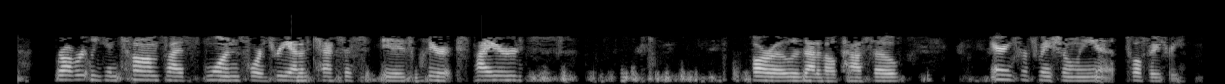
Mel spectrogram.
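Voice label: Incident Tactical 3, Scanner audio recording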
